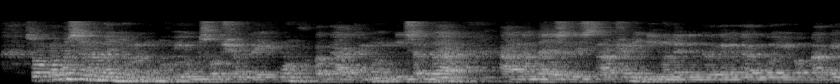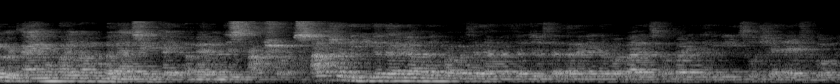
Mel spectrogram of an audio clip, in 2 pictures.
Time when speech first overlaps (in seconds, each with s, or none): none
